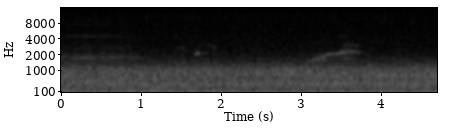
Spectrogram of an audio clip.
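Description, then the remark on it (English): A steady, low drone of distant traffic on the M8 motorway, to the south and west, on a Sunday morning, fills the whole recording, a constant rumbling wash of sound with a few faint, brief bird chirps rising above it. “A distant drone you can hear probably from the right, from the south and west, believe it or not, is the motorway, the M8, which is quite a little bit away from here.”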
